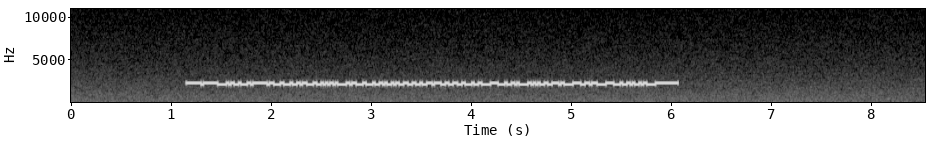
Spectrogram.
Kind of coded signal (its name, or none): RTTY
